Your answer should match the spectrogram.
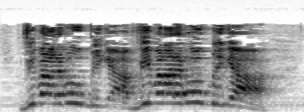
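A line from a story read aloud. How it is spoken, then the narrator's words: Receding shout, children echoing. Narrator (Italian): gridò allontanandosi l'uomo a cui fecero eco i bambini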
